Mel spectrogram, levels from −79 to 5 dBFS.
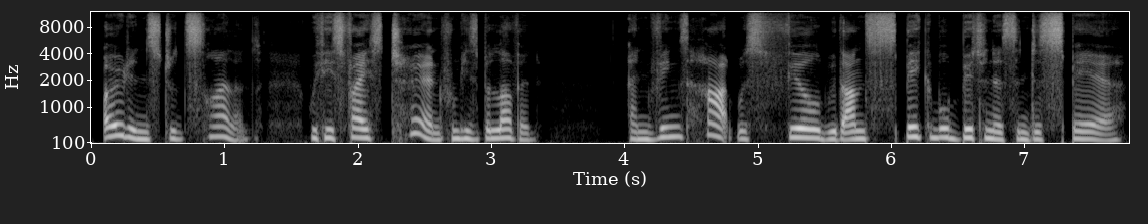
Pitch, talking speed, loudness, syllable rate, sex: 210 Hz, 160 wpm, -21 LUFS, 5.0 syllables/s, female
